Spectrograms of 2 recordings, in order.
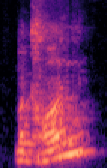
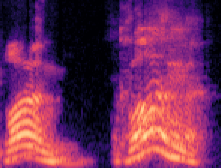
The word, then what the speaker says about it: McClung: McClung? Is that how you pronounce his last name? McClung.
